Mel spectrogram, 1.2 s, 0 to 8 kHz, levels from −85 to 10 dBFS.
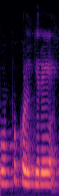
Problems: constant background noise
